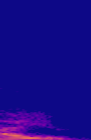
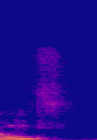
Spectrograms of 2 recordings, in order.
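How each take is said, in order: First: The S is silent in the word. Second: The S sound is pronounced in the word. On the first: The speaker calls it right. "sino isle" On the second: The speaker calls it wrong. "no vamos a decir isles"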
